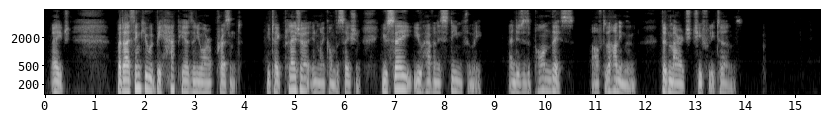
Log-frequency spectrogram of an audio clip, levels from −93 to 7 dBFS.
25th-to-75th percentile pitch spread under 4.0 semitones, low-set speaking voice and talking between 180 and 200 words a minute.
No: average, 2.9 semitones; low, 115 Hz; average, 155 wpm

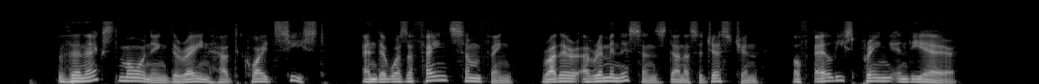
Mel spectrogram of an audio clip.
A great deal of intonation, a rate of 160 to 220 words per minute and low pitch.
No: wide, 6.1 semitones; average, 150 wpm; low, 130 Hz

